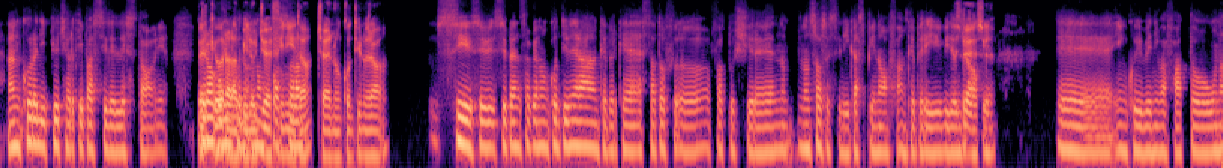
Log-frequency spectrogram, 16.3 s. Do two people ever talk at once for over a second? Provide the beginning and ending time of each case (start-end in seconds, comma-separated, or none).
2.6-4.1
